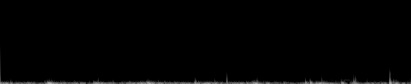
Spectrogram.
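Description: Low, irregular thumps over a rumble: handling noise on the phone's microphone as the phone is held and its screen tapped.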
